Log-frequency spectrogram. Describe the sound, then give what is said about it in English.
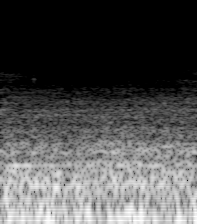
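Tyre and road noise from a long-range Hyundai Kona electric car while driving: a steady, dense low rumble with a soft hiss on top, continuous and even throughout, with no engine note. “There is some road noise as you hear the tyres going across the road, and maybe a little bit of wind going past the mirrors, and that's about it.”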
